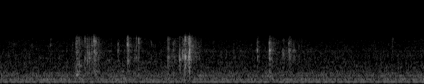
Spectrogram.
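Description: Plastic M&M's candy wrapper crinkling as it is handled, in four short bursts of crackles spread over the first three seconds.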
